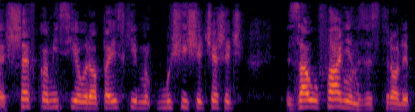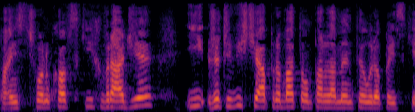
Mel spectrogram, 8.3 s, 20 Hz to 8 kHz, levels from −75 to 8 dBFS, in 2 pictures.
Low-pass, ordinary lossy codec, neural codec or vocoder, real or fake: 7.2 kHz; none; none; real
